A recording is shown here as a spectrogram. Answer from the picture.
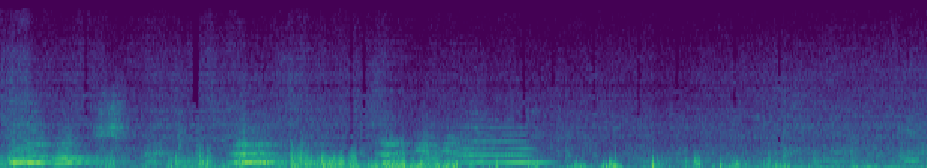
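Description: Steam roller's whistle blown in a few short toots during the first four seconds, then a few sharp knocks.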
